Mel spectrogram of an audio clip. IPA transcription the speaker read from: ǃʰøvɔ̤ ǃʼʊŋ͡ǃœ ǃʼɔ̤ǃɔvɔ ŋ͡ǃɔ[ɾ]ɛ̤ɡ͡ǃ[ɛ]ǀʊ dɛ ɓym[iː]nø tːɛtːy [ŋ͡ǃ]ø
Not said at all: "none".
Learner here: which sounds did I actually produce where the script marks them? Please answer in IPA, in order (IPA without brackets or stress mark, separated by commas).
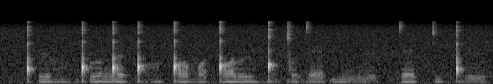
lː, ɛ, i, ɡ͡ǃ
